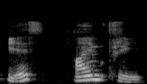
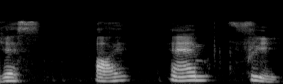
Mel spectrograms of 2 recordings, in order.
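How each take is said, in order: First: "I am" is shortened to "I'm", unstressed. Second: "I am" is said in full, with emphasis.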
